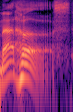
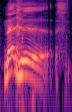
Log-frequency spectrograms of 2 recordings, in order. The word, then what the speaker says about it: Matt Hoss: I'm Matt Hoss. That's how you say my name. If you ever go to mention me in public, go, "Oh, have you seen that brand new comedian? Matt Hoss!" Do it like that, please.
